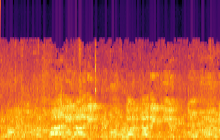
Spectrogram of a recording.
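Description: Children talking, several high voices overlapping one another.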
